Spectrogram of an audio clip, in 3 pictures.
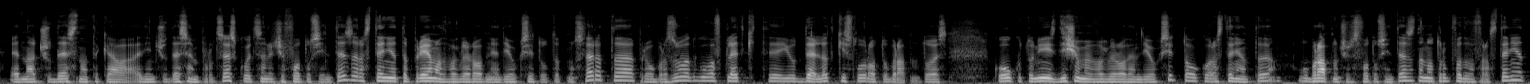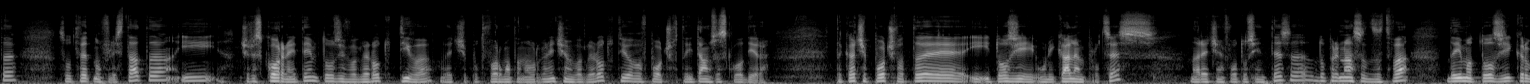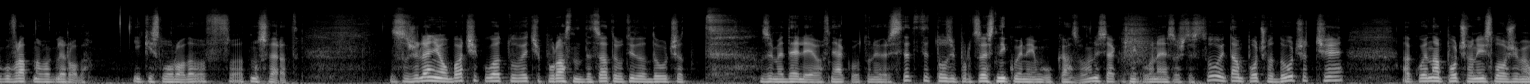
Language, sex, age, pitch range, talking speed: Bulgarian, male, 40-59, 120-150 Hz, 165 wpm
